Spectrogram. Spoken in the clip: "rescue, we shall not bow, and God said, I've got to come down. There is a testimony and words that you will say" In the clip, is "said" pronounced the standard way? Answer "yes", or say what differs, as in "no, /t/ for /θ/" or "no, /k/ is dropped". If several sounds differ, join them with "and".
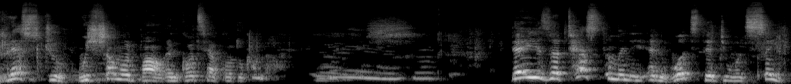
no, /d/ is dropped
